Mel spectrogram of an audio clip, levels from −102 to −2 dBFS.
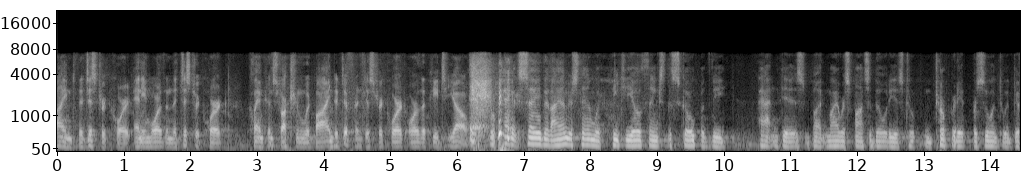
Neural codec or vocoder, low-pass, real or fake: codec, 16 kHz, 2 kbps, FunCodec, trained on Chinese and English, 25 frames a second; 7.2 kHz; fake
